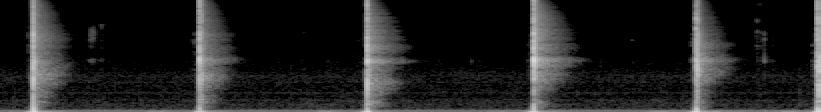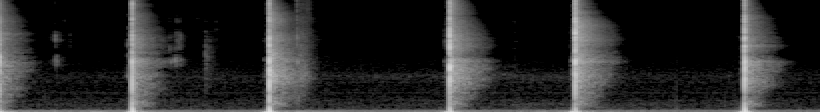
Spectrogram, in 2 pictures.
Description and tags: Catching apple
This is me throwing an apple into my own hand. It gives a very satisfying clap/slap sound.
apple, crack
